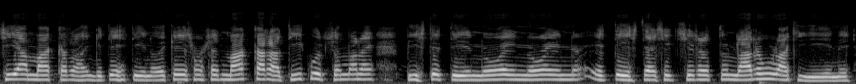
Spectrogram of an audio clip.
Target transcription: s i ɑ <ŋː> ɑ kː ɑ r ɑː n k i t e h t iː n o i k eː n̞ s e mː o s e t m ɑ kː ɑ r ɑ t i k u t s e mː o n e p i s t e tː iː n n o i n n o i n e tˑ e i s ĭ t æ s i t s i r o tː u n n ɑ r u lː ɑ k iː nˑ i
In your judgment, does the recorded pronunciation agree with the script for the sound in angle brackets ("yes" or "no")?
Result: no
